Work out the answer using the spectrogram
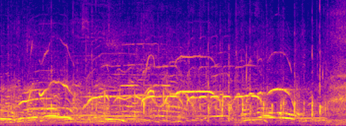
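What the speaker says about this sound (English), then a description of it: "Big round of applause for Clisson." Crowd applause for a Brazilian bronze medalist at a para surfing world championship finals ceremony, steady clapping and cheering held throughout, with an announcer's voice and bright tonal whistles riding over it.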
